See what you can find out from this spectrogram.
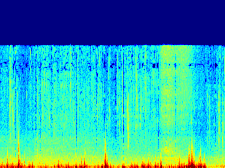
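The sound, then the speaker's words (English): Wind picks up outdoors on a night of dropping temperature, a rushing, rumbling roar that swells and eases in gusts, then drops abruptly to a softer hush near the end. “Maybe you can hear that wind. Oh, said, it's picking up.”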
